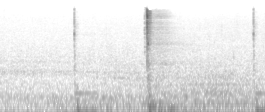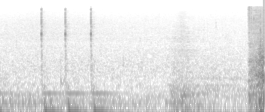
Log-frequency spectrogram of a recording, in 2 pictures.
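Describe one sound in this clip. Soft menu clicks tick now and then.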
